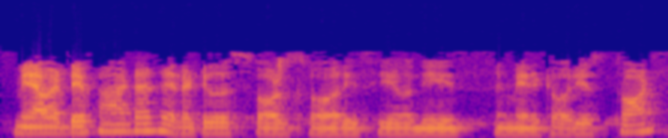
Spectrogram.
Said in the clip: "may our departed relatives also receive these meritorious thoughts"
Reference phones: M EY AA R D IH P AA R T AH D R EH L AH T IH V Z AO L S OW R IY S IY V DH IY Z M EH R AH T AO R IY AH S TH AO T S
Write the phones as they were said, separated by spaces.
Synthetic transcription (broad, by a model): M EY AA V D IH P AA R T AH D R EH L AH T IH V S AO L S OW R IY S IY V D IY M EH R AH T AO R IY AH S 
